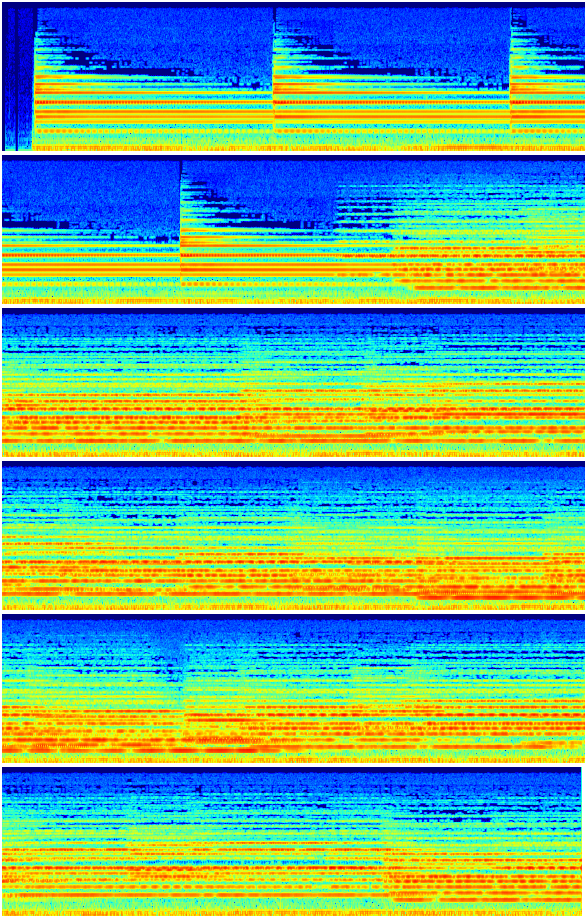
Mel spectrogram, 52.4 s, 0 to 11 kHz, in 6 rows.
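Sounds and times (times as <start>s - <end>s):
chimes: 0.5s - 52.4s
cathedral organ: 13.8s - 52.4s.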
